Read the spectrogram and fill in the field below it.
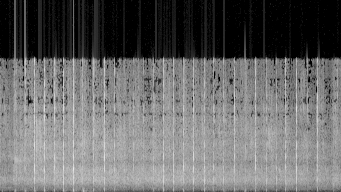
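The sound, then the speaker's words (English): Applause from what sounds like a single pair of hands, given as a round of applause for a group of teenagers who did a lot of work: sharp, evenly spaced claps at a brisk steady rhythm, moderately loud, with no voices. “Like, but I just wanted to give them a round of applause because they did so much work.”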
